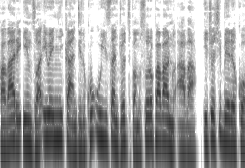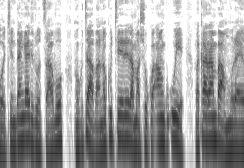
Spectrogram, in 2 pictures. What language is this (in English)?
Shona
